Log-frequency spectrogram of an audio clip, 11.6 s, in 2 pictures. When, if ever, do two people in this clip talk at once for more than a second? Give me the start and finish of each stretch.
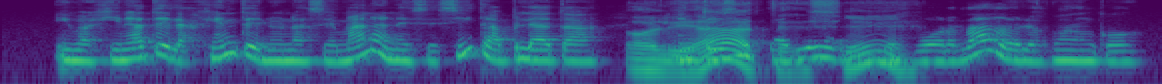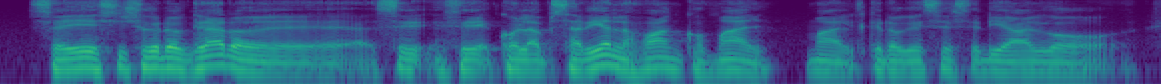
3.4-4.6

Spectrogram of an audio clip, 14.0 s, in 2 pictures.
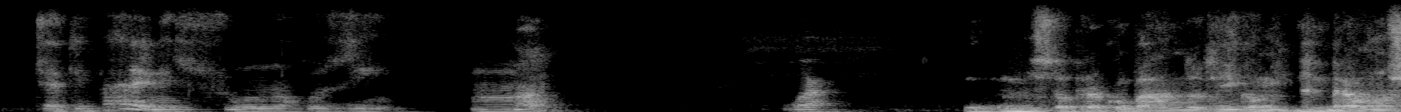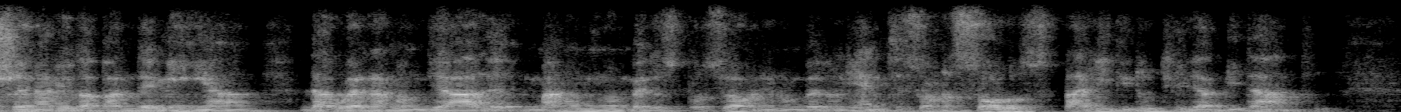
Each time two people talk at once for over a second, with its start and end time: none

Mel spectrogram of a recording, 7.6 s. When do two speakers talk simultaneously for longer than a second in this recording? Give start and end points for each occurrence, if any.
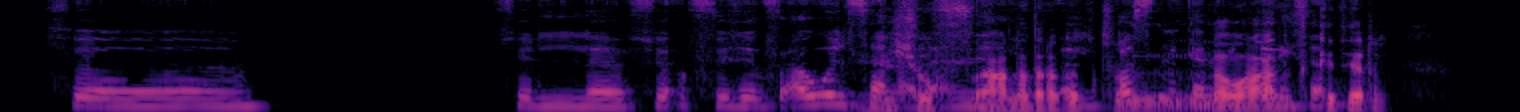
4.3-6.7

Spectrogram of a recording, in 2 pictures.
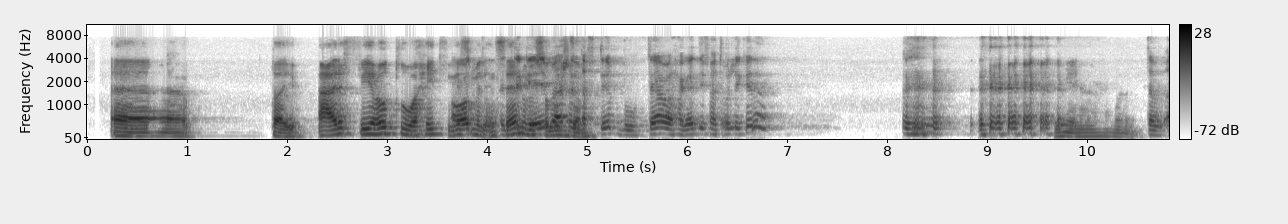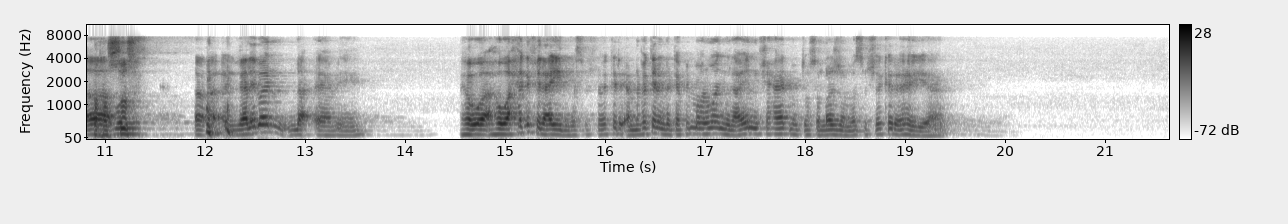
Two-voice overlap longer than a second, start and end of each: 3.6-5.0

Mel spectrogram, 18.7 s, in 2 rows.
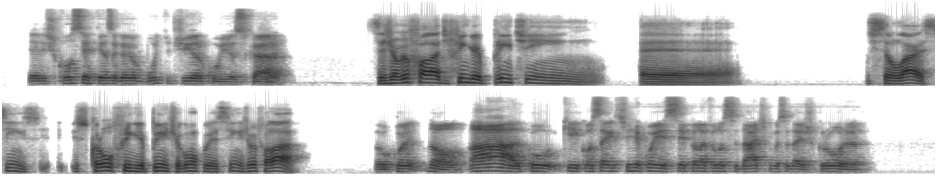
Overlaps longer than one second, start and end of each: none

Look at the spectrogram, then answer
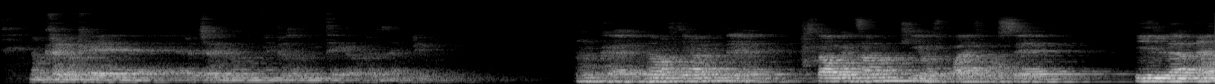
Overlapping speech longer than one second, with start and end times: none

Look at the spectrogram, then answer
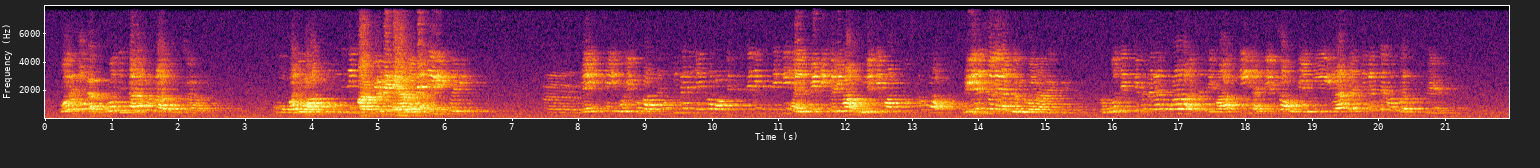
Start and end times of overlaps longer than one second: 4.7-5.9

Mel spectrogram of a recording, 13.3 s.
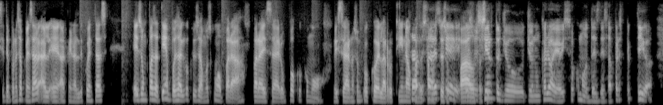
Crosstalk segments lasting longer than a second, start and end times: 8.2-9.8

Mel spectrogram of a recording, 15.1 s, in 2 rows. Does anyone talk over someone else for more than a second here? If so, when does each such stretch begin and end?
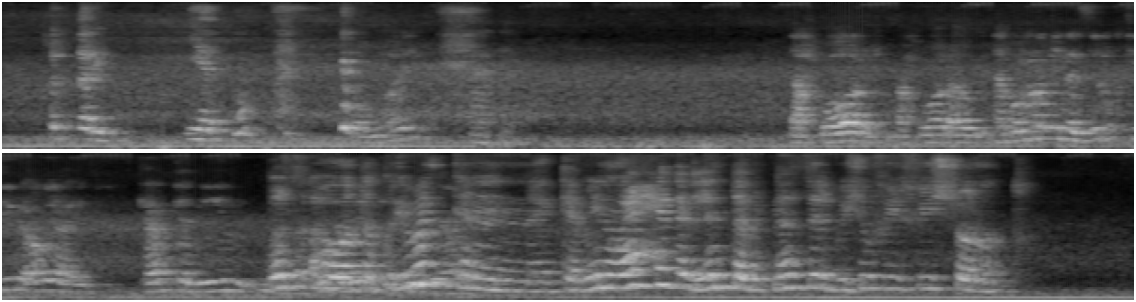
9.3-10.7

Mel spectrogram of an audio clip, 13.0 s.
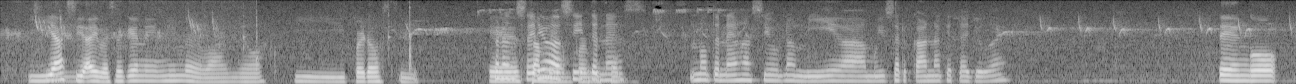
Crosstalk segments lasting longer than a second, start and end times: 5.0-6.2

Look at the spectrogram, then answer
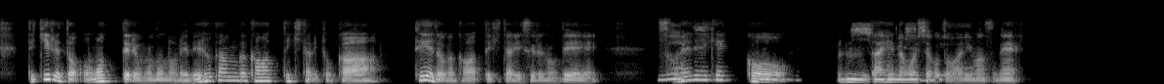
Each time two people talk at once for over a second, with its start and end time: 8.5-9.8

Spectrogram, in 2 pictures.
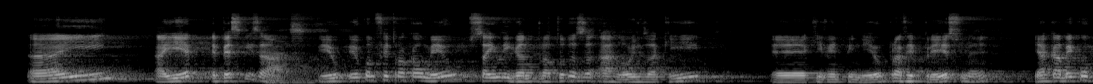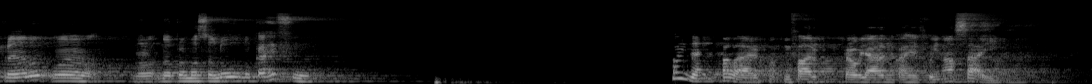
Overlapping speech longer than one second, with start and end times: none

